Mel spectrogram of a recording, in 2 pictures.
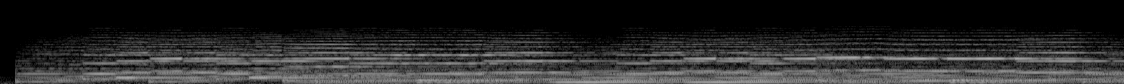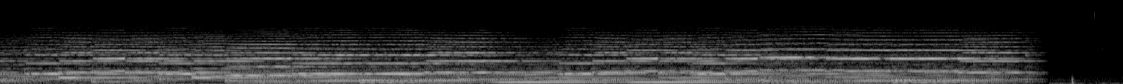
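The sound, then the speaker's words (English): A gentle orchestral lullaby plays steadily, harp arpeggios repeating in a rocking pattern beneath sustained violins and cellos, full, with no voices, ending in a soft fade. “The harp is playing the exact same arpeggios and the violins and cellos are, you know, doing what they're doing through the entire piece.”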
